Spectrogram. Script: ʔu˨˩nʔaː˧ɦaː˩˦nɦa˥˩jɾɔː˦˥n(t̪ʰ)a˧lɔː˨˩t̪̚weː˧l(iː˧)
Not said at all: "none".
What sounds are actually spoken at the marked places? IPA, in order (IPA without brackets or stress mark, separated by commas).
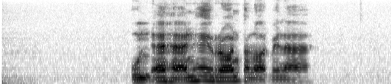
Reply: t̪, aː˧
